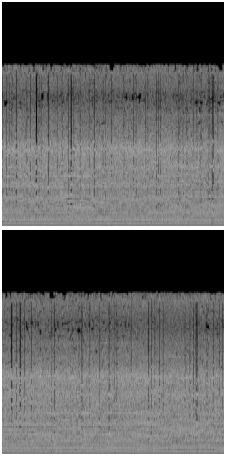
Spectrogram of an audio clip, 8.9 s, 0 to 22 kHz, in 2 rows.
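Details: After carb cleaning, carb kit and trigger modification so throttle fully opens and closes, Craftsman (MTD) B2000 25cc two-stroke blower (had "wont stay running"), warmed up: loud steady drone at even pitch, no surging or sputter, holds speed; fixed, running normally.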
